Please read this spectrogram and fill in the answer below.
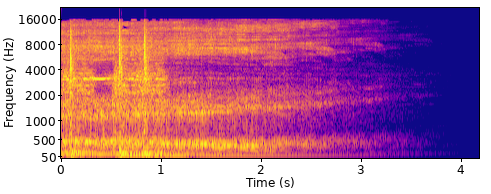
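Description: Death metal song ending: a last hit from the full band, then the distorted chord rings out and fades away to silence over a couple of seconds.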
